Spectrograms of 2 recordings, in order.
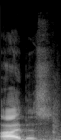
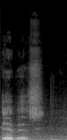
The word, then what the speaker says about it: Ibis: My home when I'm in town is usually the Hotel Ibis or Ibis as I'm told the pronunciation depends on what country you're in, which is conveniently located right across the street from the Hop Vanhoff.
